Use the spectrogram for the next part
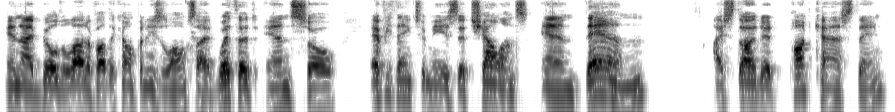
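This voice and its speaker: Lowish and a little bright, this voice belongs to an octogenarian from the northern Netherlands whose first language is Dutch. Guesting on a podcast at a moderate pace, he wanders through long casual answers, repeating words and listing things.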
